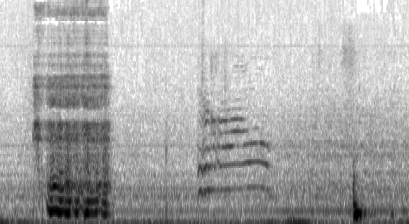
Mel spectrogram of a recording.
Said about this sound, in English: It's a cat. So I had to open the door. My cat was like, let me in.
